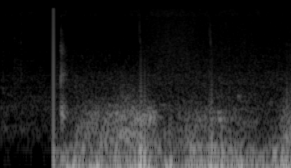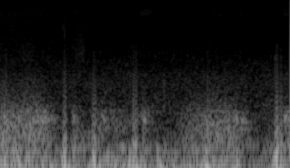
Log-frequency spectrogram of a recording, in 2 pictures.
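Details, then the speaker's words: Dog auscultated over the lung field: soft, gentle, low-pitched breath noise rising and falling, with faint heartbeats beneath; normal vesicular lung sound. "Anyway, that is a normal lung sound."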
